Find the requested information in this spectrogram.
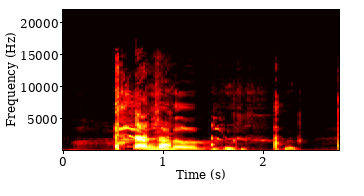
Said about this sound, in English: Cough, cough, people.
